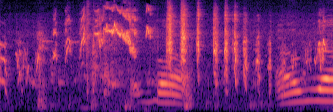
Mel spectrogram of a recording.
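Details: Shalik (myna) chatter of raspy bursts and squeaks, then a rapid rattle of clicks and a drawn-out, rising nasal whine at the end.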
